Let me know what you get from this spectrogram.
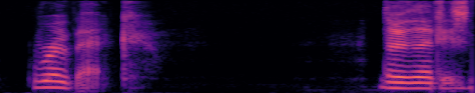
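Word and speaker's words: Råbäck: The manor house, or hergård, in question is to be called Raback, pronounced something like Robeck, though that is not its name.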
